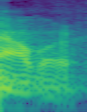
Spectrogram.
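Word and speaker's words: hour: एन आवर, ठीक है तो एच स्टार्टिंग में नहीं, पढ़ते इसका प्रोनाउंसिएशन क्या हो जाएगा, आवर ना, क्या हो जाएगा, आवर।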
